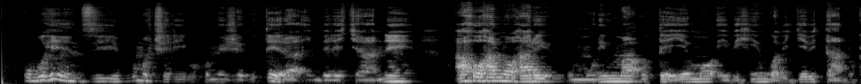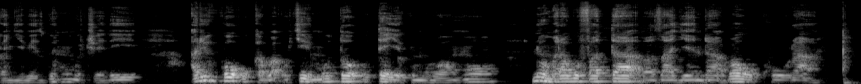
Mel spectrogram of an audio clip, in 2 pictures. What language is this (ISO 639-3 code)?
kin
